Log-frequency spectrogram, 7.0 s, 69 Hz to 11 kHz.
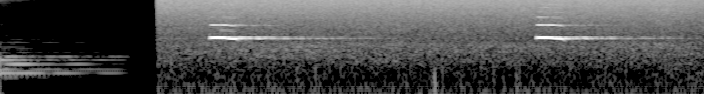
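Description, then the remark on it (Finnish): A male Eurasian pygmy owl gives two clear, evenly spaced whistled notes a few seconds apart from a yard before 5 a.m. in early April, in darkness against a quiet, hissy background, after a brief low tonal sound fades out at the start. “Pihalta kuuluu rytmikäs, kaunis vihellys. Se toistuu satoja kertoja täydellisessä hiljaisuudessa. Mitä muita ääniä ei kuulu. Äänessä on Euroopan pienin pöllö”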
